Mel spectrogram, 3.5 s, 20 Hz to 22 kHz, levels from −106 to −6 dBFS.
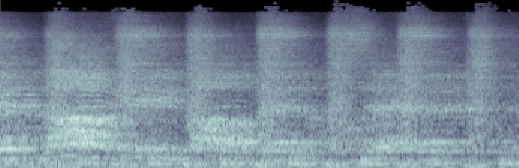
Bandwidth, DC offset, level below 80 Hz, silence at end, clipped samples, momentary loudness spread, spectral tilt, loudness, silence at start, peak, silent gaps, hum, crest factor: over 20 kHz; under 0.1%; -42 dBFS; 0 s; under 0.1%; 8 LU; -3 dB/octave; -24 LUFS; 0 s; -6 dBFS; none; none; 18 dB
